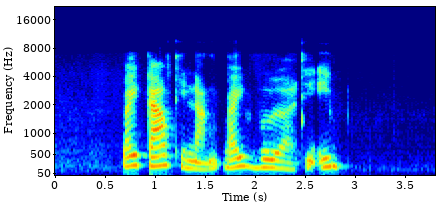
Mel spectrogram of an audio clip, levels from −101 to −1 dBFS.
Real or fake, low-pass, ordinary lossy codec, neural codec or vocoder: fake; 7.2 kHz; Opus, 32 kbps; codec, 16 kHz, 4 kbps, X-Codec, HuBERT features, trained on general audio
